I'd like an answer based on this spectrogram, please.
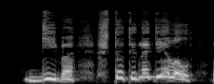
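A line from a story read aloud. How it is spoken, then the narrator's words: Wife exclaiming. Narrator (Russian): воскликнула супруга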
